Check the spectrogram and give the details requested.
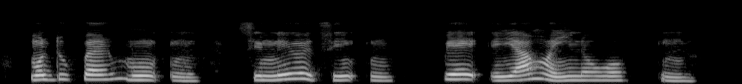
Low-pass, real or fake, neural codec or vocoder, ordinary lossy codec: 7.2 kHz; fake; codec, 24 kHz, 0.9 kbps, WavTokenizer, medium speech release version 2; none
